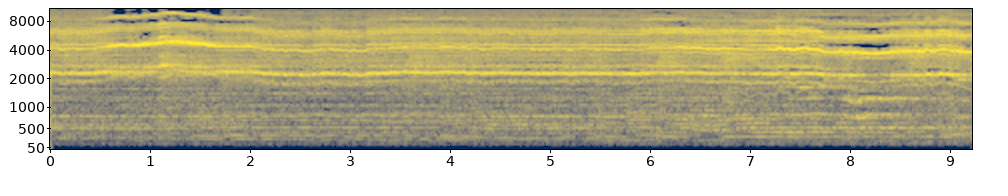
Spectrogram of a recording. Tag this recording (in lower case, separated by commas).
whistle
